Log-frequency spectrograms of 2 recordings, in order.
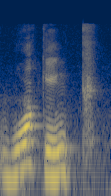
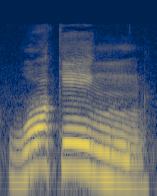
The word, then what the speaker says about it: walking: not a K sound there is not a case out the word is not walking it's walking with that ng ending okay walking let's practice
